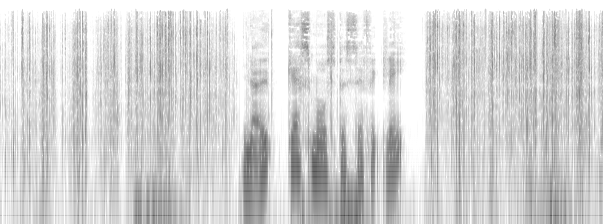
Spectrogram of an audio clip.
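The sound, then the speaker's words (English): A bag of ready salted Pom-Bears crisps rustles and crinkles loudly in dense, continuous bursts, pausing while a person speaks briefly in the middle, then crackling again until the end. “Guess what food I'm rustling here?”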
